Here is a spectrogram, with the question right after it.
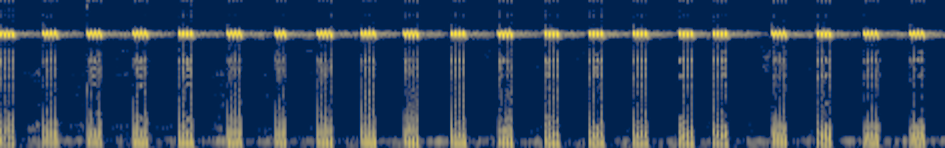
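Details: A cricket's loud, clear "krik krik" for songbird tutoring: crisp high chirps at nearly three per second, one brief gap midway, and a faint low hum in the background.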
